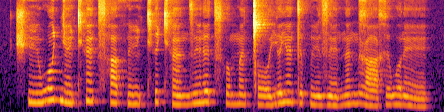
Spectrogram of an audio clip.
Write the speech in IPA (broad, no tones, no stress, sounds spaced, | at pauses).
t͡ʃʰ ĩ w ɔ ɟ ẽ cʰ ẽ t͡sʰ a θ ĩ cʰ ɪ cʰ ɛ̃ n z ĩ ɾ ɪ t͡sʰ ʊ m ɛ̃ ǀ o j ɪ j ẽ t ɪ p ĩ z ẽ n ɛ̃ n ɣ a x ɪ w ʊ ɾ ẽ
